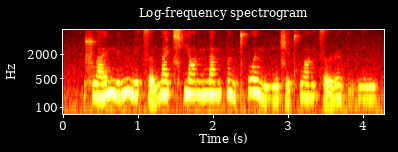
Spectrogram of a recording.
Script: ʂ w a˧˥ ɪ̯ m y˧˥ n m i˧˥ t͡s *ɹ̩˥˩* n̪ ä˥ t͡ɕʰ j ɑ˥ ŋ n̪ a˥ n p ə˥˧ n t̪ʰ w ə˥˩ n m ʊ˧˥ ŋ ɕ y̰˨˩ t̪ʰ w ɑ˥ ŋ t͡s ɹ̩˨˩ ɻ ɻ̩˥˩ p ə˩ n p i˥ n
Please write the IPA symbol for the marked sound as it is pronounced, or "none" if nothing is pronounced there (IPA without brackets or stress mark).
ɹ̩˨˩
